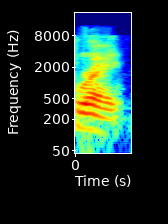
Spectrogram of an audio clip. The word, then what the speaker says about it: Ray: That is, I don't know how you pronounce that last name. Yeah, I just, is it, yeah. It is Ray.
